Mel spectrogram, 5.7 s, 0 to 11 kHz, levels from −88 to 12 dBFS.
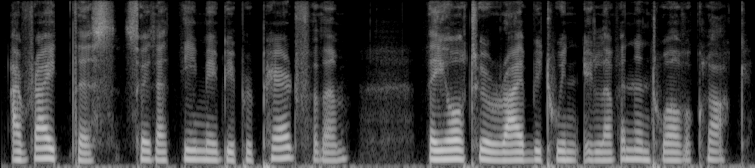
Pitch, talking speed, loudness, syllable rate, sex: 170 Hz, 210 wpm, -19 LUFS, 6.2 syllables/s, female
